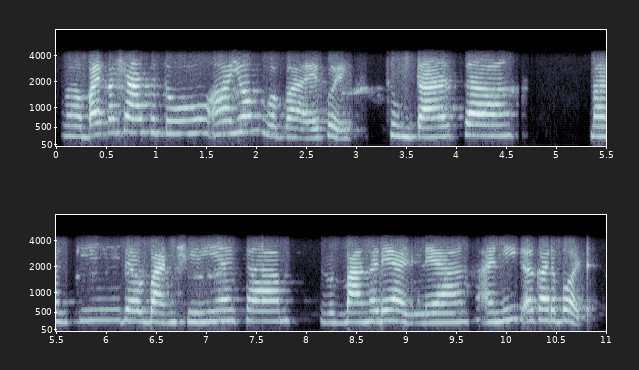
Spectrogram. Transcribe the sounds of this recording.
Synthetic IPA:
bajkəɕãast̪oajomɡəbapəjsuŋʈasa | baɡkiɾbanɕiɾĩasa | bãŋɡɽeaɽljaːnikəɾbəʈ

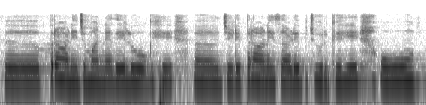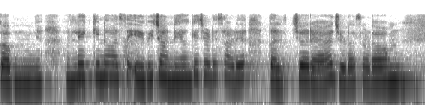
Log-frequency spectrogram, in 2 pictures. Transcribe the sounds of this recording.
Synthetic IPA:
pəɾaːɽ̃eːd͡ʒəmaːneːd̪eːloːɡɦeː | d͡ʒeːɽeːpəɾaːɽ̃eːsaːɽeːbəd͡ʒʊɾkɦeːoːk | leːkɪnəseːʋiːt͡ʃaːneːãːɡid͡ʒeːɽeːsaːɽeːkəlt͡ʃəɾɛːd͡ʒeːɽaːsaːɽaː

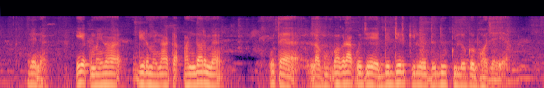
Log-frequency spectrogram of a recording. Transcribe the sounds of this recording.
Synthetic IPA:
ɾena̰ | ekməɦinaɖeɽməɦinakḛənd̪əɾmḛ̃ | ut̪elə̰ɡməɡɾakud͡ʒeɖeɖeɽkilod̪d̪ukilokebʱɔd͡ʒa̰ḭjɛ̰

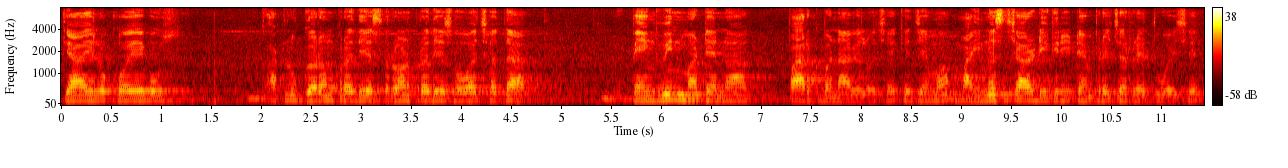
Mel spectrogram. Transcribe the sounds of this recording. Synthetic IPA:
t̪jãelokoebəɦu | aʈlũɡəɾəmpɾəd̪eʃɾəɳ̃pɾəd̪eʃɦoʋat͡ʃʰət̪a | pɛ̃ŋɡʋinmaʈena | paɾkbənaʋelot͡ʃʰeked͡ʒemãmainəst͡ʃaɾɖiɡɾiʈẽmpɾet͡ʃəɾːɛɦt̪ũɦojt͡ʃʰe

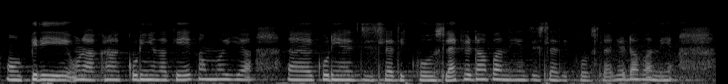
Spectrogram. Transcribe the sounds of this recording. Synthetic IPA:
oːpʰɪɾiːʊnẽːəkʰːnãːkʊɽɪjãːd̪aːkeːkəmɦoːijaː | kʊɽɪjãːd͡ʒɪslɛːd̪iːkʰːoːslɛːkʰeːɖãːpãːnd̪ijãːd͡ʒɪslɛ̃ːd̪iːkʰoːslɛːkʰeːɖãːpãːnd̪ijãː

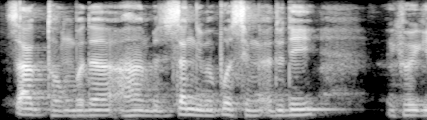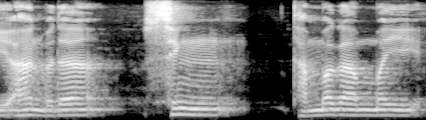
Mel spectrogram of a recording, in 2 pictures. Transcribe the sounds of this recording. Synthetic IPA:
t͡ʃak̚tʰoŋbɐdɐɐ̰hanbɐdit͡ʃɐŋɾibɐposiŋɐ̰dudi | ɐkʰojɡiɐɦanbɐdɐ | siŋ | tʰamːɐɡɐmɐj

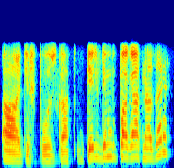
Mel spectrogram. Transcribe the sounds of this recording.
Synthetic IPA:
aːt̪ʲiʂpoːzkaːt̪t̪ʲelʲd̪ʲimbɨpɐɡaːt̪nɐzɐɾ

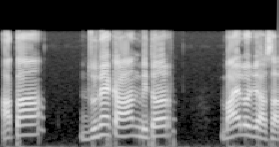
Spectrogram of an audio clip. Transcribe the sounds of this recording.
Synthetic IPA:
at̪ã | d͡zunekaɭanbʱit̪̬ɔɾ | bajlod͡ʒuasa

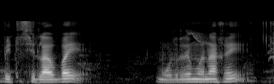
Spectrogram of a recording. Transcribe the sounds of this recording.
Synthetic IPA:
bitʰi̥silabbaj | mɔdɔlemɯnakɯj

